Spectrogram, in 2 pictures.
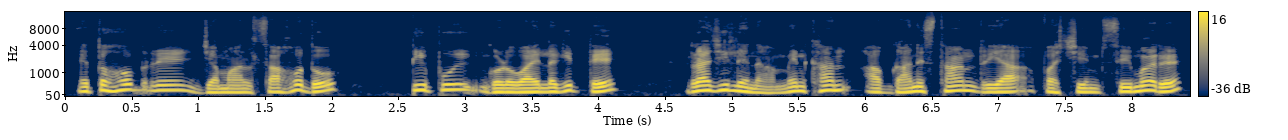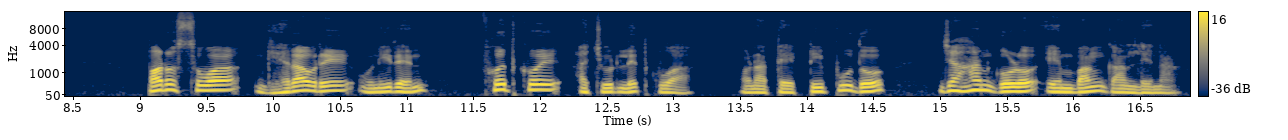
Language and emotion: Santali, neutral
